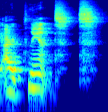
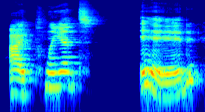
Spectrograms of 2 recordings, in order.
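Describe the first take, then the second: First: The ending is a plain t sound. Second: The ending is an extra id syllable. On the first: The speaker calls it wrong. "we wouldn't say I plant t" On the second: The speaker calls it right. "So if it ends in T or D, we hear id"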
